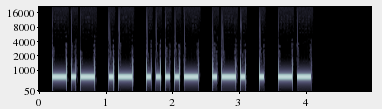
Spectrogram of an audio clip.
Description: Morse code, heard as a keyed tone, about 17 wpm, 700 Hz. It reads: KA4REM
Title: USA Call Signs Repeated 2x 17wpm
